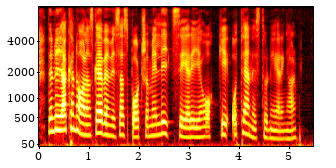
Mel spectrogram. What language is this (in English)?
Swedish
